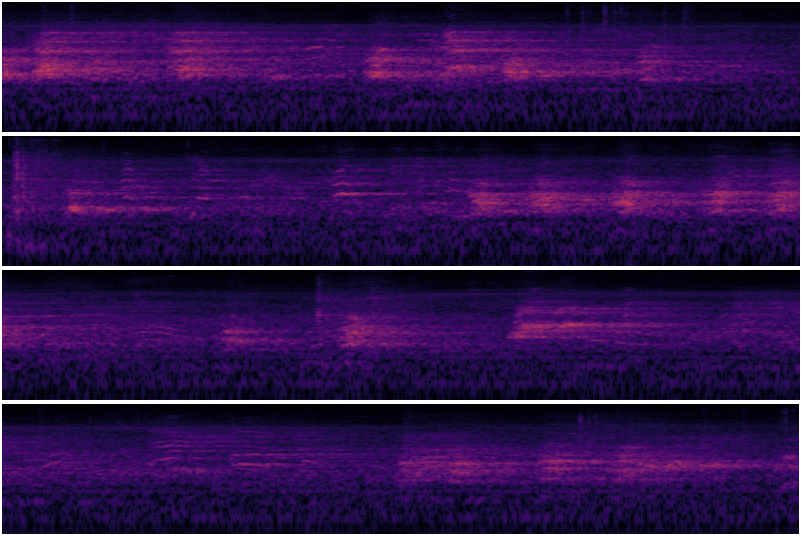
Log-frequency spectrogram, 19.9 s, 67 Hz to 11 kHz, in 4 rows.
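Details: Clumber Spaniels at Concord, November 2009: rapid, excited barking and yips come in clustered runs over twenty seconds, with a woman's voice praising the dog nearby.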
